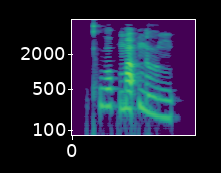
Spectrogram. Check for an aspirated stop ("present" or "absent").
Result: present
